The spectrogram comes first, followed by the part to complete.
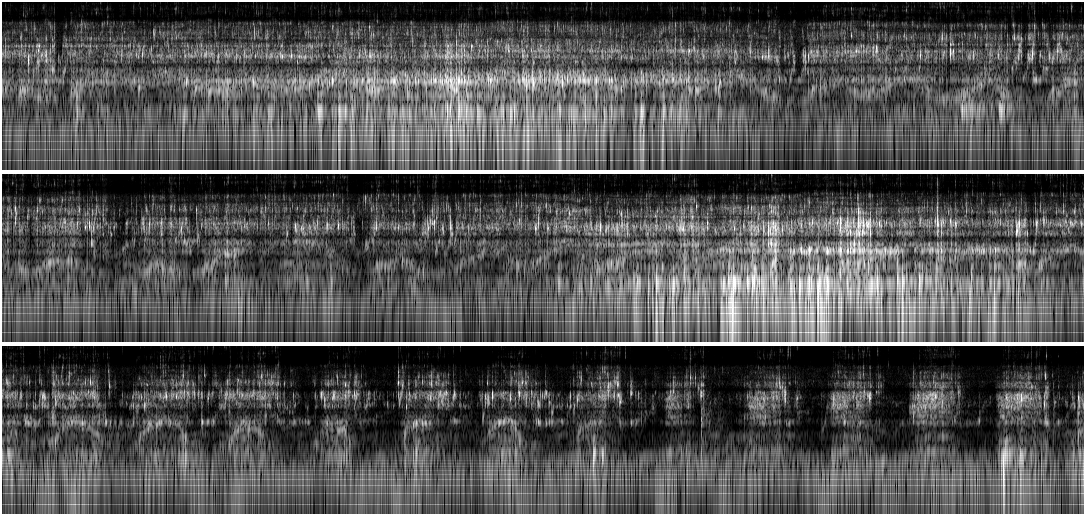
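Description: A water whirlpool swirling and draining down a hole in a tank: a steady rush of moving water that, in the last several seconds, breaks up into choppy gurgles and splashes.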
